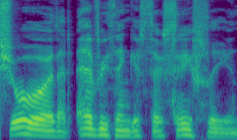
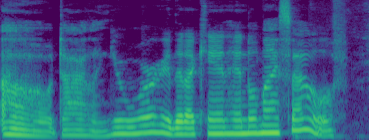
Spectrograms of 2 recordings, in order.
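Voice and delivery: slow, languid, breezy drawl, dismissive and totally unbothered; 4 semitones higher than usual. Voicing a character who speaks up behind a player: voicing Sally. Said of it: "and she goes".

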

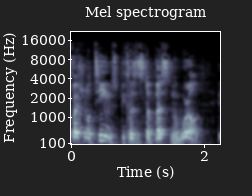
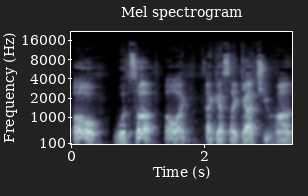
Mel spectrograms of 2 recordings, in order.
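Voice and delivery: put-on creepy man's voice, lower; 4 semitones lower than usual. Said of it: "real creepy about it".

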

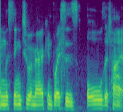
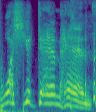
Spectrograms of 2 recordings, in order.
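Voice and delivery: play-acted shrill, very high, drawn-out shout; 11 semitones higher than usual. Recounting the woman in the kitchen yelling at everyone, retelling her yell. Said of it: "she's yelling at everyone".

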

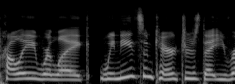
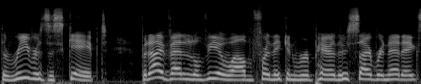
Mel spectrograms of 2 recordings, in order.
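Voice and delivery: put-on smug voice. Recapping an X-Men episode, quoting Cyclops's wrap-up line, smug Cyclops impression. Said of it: "he says it like really smugly".

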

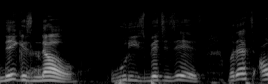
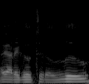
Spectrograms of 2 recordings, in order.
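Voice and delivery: put-on English accent, much lower and quieter; 9 semitones lower, 7 dB quieter than usual. Imagining Idris Elba whispering in your ear, in an Idris Elba English accent. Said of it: "in that English accent".

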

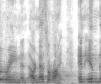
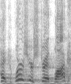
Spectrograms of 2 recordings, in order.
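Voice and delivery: high-pitched wicked woman's voice; 5 semitones higher, 4 dB louder than usual. Retelling the Samson story and voicing Delilah as she questions him: imitating wicked Delilah. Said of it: "Here goes old wicked Delilah. And she sit there and say".

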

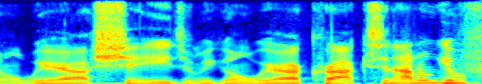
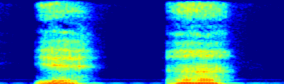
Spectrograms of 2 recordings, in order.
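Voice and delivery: put-on macho tough-guy voice, lower; 7 semitones lower than usual. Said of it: "You start talking like that after a while".

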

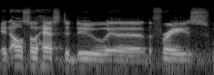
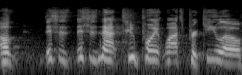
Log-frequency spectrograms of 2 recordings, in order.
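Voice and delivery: mock, very high-pitched grumbling complaint; 10 semitones higher than usual. Retelling how riders in a group ride complained: imitating complaining riders. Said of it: "there started to be complaining".

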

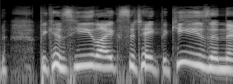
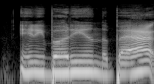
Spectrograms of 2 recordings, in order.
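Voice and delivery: put-on creepy man voice, much lower pitch; 6 semitones lower than usual. Retelling hiding while a man called out, creepy man voice. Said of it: "And he goes".

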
